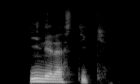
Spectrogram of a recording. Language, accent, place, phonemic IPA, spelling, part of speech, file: French, France, Lyon, /i.ne.las.tik/, inélastique, adjective, LL-Q150 (fra)-inélastique.wav
- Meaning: 1. inelastic 2. inelastic (insensitive to changes in price)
